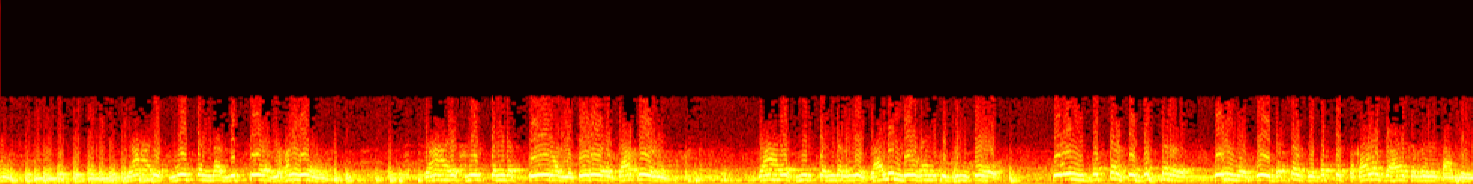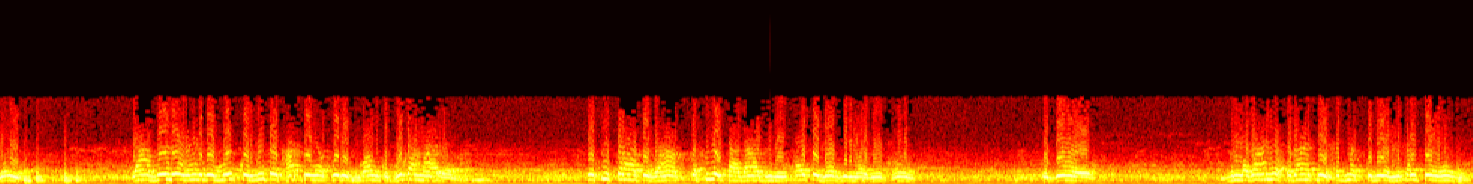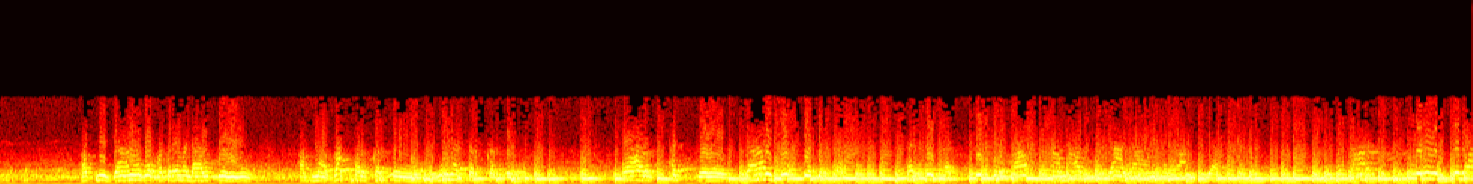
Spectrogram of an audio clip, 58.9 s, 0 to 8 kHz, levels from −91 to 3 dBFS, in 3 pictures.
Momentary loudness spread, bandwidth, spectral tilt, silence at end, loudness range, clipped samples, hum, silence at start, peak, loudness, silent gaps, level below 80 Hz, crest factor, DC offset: 13 LU; 3.8 kHz; -14.5 dB/octave; 0 s; 4 LU; under 0.1%; none; 0 s; 0 dBFS; -9 LUFS; none; -38 dBFS; 8 dB; 2%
